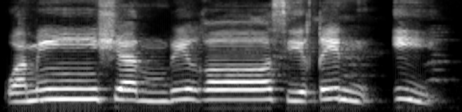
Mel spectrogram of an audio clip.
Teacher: apabila ada kasrotain bertemu dengan salah satu huruf izhar yaitu a, maka dibaca jelas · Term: izhar halki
